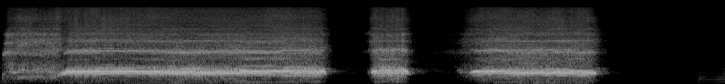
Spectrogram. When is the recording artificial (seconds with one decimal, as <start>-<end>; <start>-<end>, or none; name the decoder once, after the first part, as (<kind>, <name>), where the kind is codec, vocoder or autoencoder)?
0.0-0.4 (codec, SNAC); 1.0-7.3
